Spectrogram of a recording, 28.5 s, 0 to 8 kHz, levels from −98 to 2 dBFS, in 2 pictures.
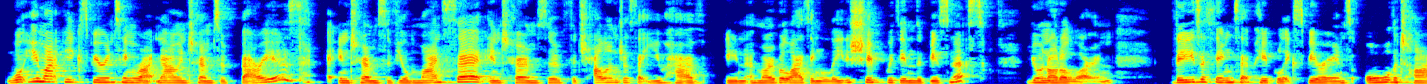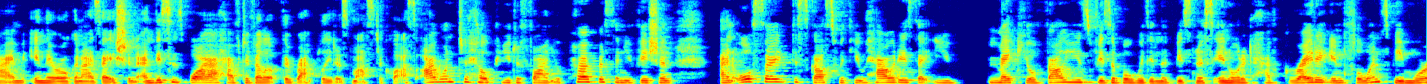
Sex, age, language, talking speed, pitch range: female, 20-39, English, 195 wpm, 170-200 Hz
